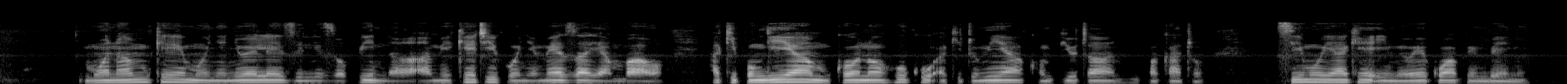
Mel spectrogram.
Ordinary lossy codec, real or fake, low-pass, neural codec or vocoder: MP3, 48 kbps; real; 7.2 kHz; none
